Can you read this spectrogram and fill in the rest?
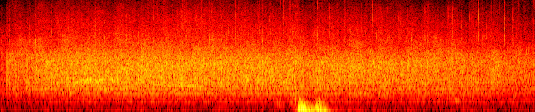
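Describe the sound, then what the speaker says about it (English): Graduation ceremony audience applauding the academics at a university, dense sustained clapping from a large crowd with a brief low thump midway. "Can we give an applause to our academics?"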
